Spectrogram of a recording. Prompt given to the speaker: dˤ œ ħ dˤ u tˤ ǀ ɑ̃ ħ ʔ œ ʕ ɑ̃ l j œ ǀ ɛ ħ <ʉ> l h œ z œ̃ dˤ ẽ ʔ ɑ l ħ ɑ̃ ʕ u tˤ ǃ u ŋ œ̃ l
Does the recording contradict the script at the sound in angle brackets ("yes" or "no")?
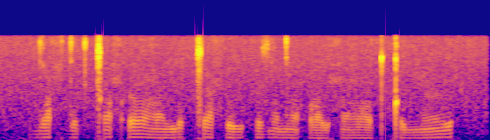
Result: yes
